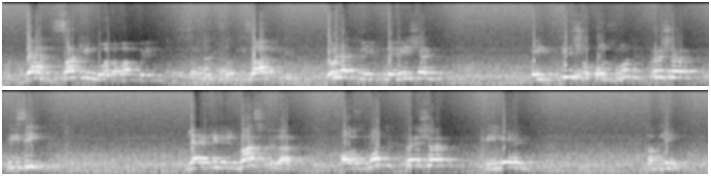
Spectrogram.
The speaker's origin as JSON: {"language": "Arabic", "country": "Egypt", "said": "عندنا في مصر دي عشان تبين لكم بس ان المصريين عندهم حضاره عاليه جدا"}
